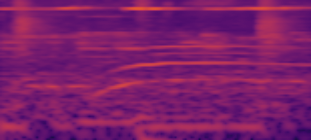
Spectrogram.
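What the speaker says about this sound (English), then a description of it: "There is a cat right below my foot" A cat meows close by beneath someone's foot in a Mumbai street during Ramazan, one drawn-out rising-and-falling cry over steady background noise.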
